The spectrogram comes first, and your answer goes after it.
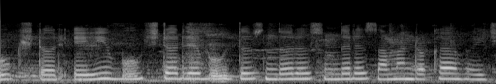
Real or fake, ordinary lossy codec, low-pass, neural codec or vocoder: real; none; 7.2 kHz; none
